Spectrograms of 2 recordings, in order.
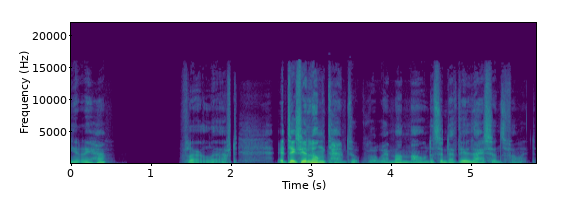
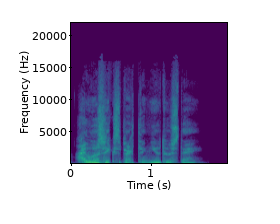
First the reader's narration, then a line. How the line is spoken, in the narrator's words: she murmured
